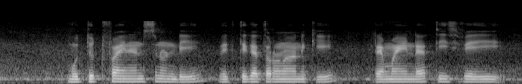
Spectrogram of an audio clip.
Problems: constant background noise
